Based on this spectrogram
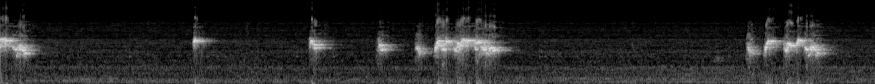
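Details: Red-whiskered bulbul singing: short bright whistled notes near the middle of its range, given singly at first, then a burst of quick warbled phrases around five seconds and another rich, jumbled phrase near the end, with quiet gaps between.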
